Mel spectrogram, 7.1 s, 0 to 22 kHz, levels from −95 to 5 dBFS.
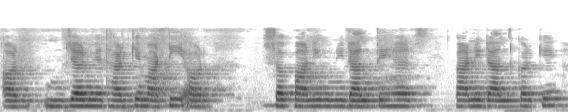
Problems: constant background noise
